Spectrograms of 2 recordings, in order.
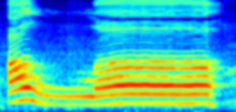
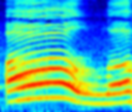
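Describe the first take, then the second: First: The first vowel is kept short. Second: The first vowel is drawn out long. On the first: It is a plain statement. The speaker calls it right. "Yang benar adalah Allah" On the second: It becomes a question: is Allah great? The speaker calls it wrong. "Berarti nggak boleh Allah, nggak boleh"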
